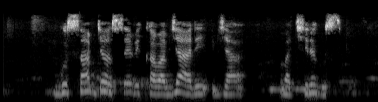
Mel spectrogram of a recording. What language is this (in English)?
Kinyarwanda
